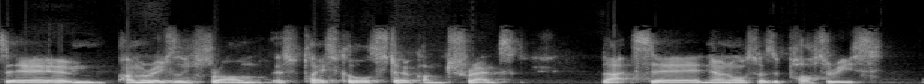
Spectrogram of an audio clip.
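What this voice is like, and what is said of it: English accent. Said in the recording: “you can tell by your accent, you're not Australian ... It's in England, of course, and by the accent”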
